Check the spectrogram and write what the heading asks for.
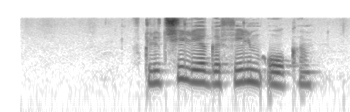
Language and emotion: Russian, neutral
